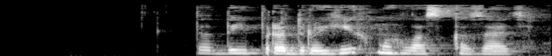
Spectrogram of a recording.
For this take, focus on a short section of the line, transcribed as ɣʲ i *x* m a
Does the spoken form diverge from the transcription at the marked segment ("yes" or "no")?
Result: no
